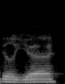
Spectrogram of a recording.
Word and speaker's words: Bilyeu: Like when I met Tom, the first time I called them Tom Bilyeu. (laughs) That's actually how you pronounce his name. 'Cause he's friends, he goes Tom Bilyeu 'cause he's American, don't understand French.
